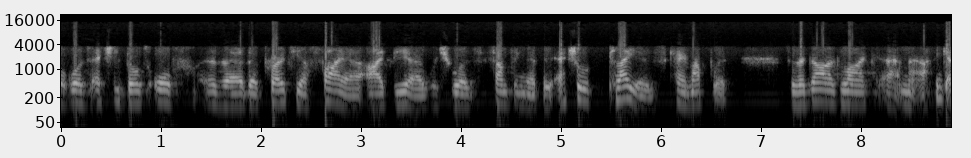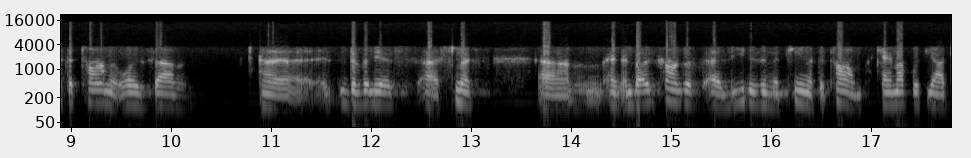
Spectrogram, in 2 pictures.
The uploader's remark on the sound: GUEST (Phone)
